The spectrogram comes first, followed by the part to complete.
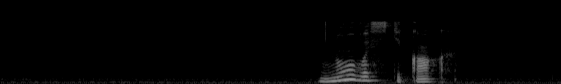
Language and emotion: Russian, neutral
